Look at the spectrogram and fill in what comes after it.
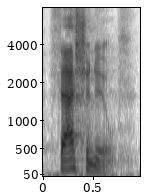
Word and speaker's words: Fashanu: Fashanu is his last name. I know that's how you say it.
